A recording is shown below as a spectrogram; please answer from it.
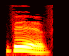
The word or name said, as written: viv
